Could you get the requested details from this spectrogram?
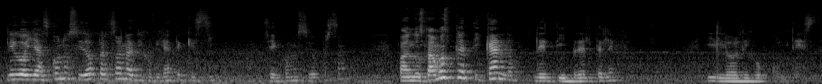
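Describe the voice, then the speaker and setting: This podcast guest, a middle-aged woman with a Mexican accent, talks at a quick pace in a fairly low voice. She tells her story casually and with energy, imitating the voices of the people involved, in a roomy recording carrying faint noise.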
